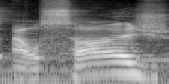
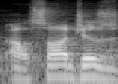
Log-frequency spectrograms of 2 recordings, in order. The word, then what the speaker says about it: Alsage: It's Alsage, or Alsages, depending on whether you give a French pronunciation or not, which has a small deposit of plutonium on it.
